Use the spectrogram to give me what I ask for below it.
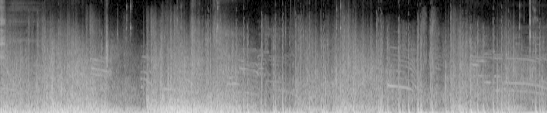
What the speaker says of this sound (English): you're being targeted by the artillery there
